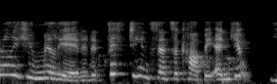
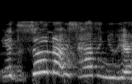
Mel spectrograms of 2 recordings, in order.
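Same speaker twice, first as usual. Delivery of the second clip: affected society hostess; 8 semitones higher, much faster than usual. Acted. [name] puts on gushing hostess act.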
